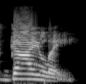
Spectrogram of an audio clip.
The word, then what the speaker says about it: Guiley: I haven't got it wrong uh can you pronounce it for us please it's giley Rosemary Ellen giley right okay uh welcome to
